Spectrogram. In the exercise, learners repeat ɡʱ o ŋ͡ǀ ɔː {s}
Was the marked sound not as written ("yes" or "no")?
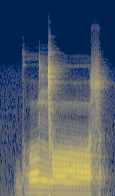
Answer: yes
